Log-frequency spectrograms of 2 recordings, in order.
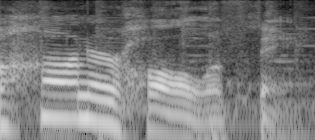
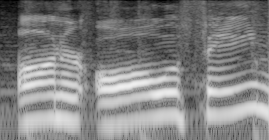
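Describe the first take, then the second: First: The H is pronounced in both words. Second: The H is silent in both words.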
